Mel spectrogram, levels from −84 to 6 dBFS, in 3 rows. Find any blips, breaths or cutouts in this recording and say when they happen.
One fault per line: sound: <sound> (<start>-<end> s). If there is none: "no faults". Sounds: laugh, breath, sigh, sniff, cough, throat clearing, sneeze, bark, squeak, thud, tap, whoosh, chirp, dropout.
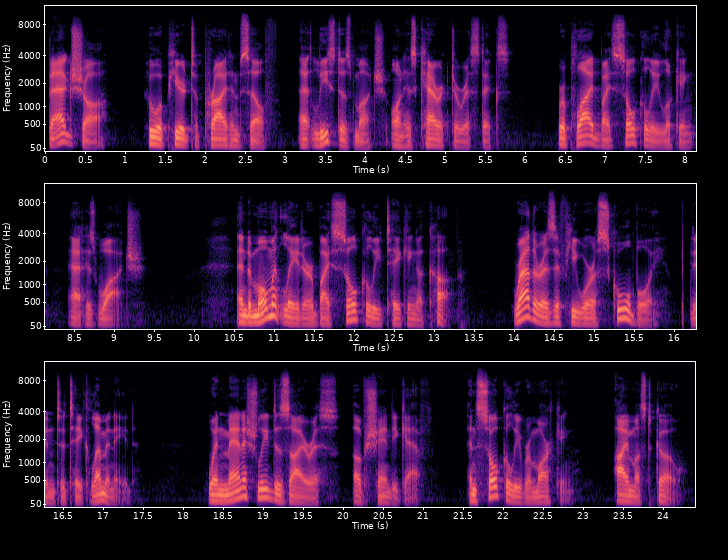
sound: dropout (16.1-16.2 s)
